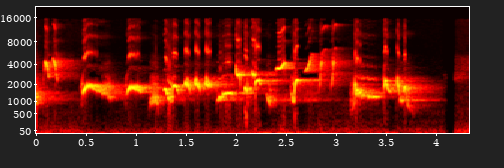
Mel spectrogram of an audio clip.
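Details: White-rumped shama song, used as a lure to make other birds answer and sing: a rich, continuous run of whistled phrases, sliding and stepping up and down with quick chips and sharp high notes mixed in, loud and clear throughout.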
